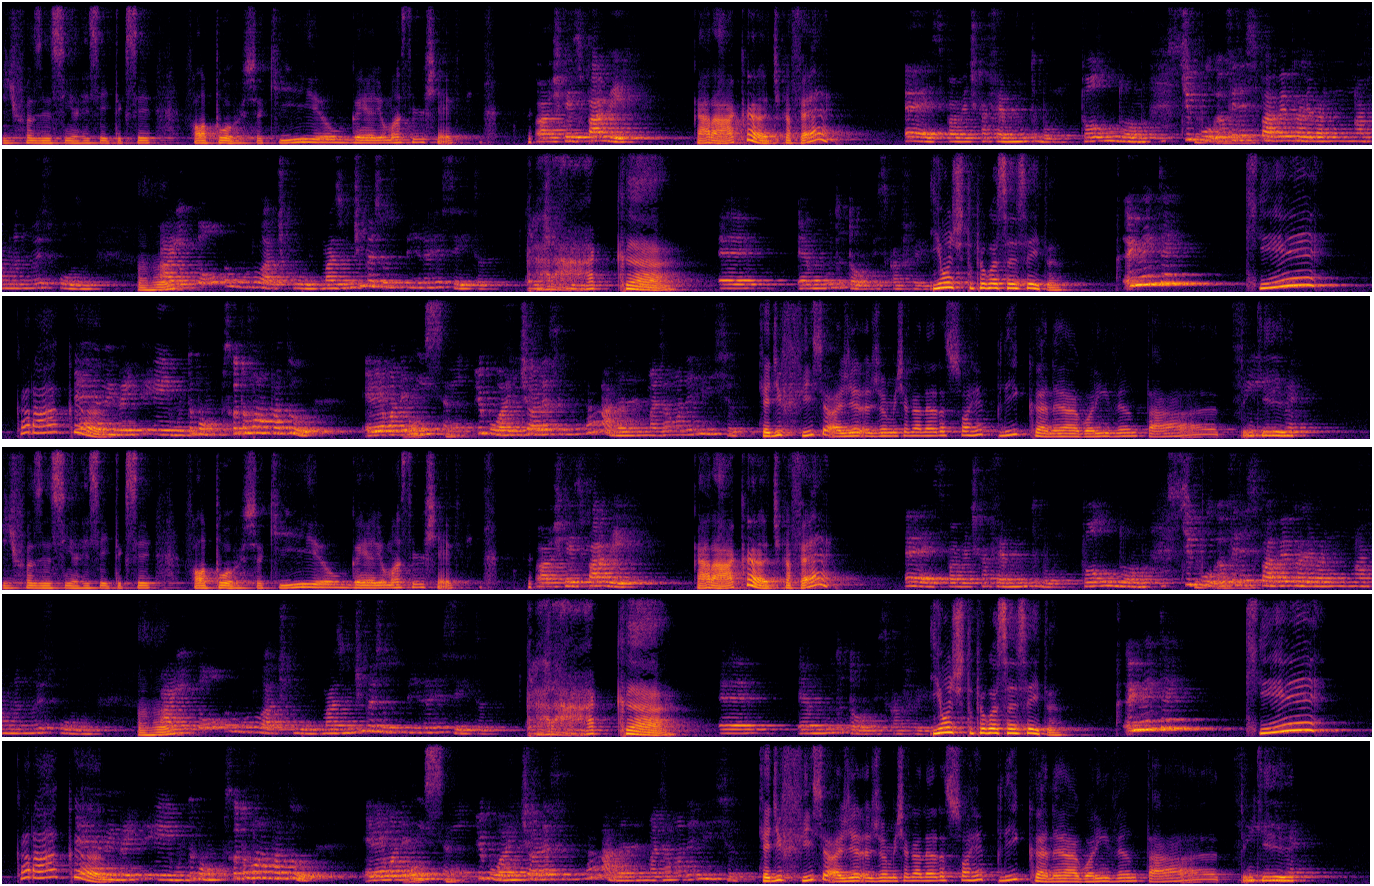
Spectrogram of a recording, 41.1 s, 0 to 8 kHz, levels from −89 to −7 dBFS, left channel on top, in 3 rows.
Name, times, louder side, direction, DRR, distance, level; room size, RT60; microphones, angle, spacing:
voice 1, 0.0-4.5 4.8-4.9 6.9-8.3 11.3-11.5 11.9-12.0 15.1-15.4 18.9-20.5 23.0-24.3 26.1-26.9 27.6-28.5 31.4-31.9 35.0-40.3, right 1 dB, 10° right, 9 dB, 0.5 m, -29 dB
voice 2, 5.3-6.3 9.0-14.6 15.3-18.6 18.9-19.5 20.9-21.3 21.7-23.0 24.9-25.6 28.1-30.5 31.0-34.7 39.7-40.3, left 1 dB, 85° left, -2 dB, 5.5 m, -33 dB
12.5 x 11.0 x 9.4 m, 1.0 s
head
